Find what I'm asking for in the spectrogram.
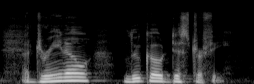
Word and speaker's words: adrenoleukodystrophy: doctors shared the terrible news about ALD, adrenoleukodystrophy. Did I say that right? – That is correct. All right. You did, yes.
